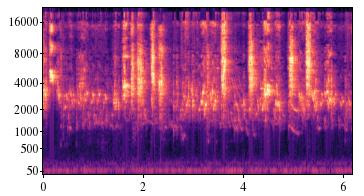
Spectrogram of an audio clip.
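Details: Budgie chirping: bright, sharp chirps and scratchy chatter in quick bursts throughout, with a faint steady low hum.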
